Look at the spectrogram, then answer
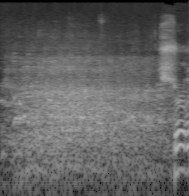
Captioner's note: laughter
